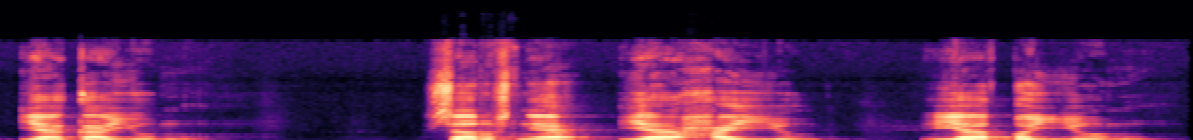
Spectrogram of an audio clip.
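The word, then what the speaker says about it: يا قيوم: Seharusnya ya hayyu, ya qayyumu. Ya hayyu, ya qayyumu. Tetapi dia salah ucap. Ya kayuku, ya kayumu.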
